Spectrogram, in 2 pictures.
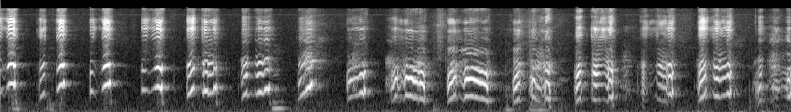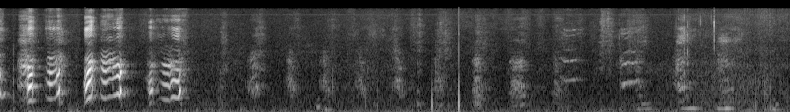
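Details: Lively male puppy that already eats weaning food, giving a fast run of high, wavering whimpers and yelps about three per second for seven seconds, then falling quiet with only faint soft whines and small room noises.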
